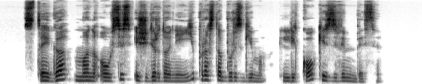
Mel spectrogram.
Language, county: Lithuanian, Kaunas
